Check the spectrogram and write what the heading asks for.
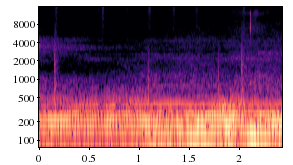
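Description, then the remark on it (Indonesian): A motorcycle engine drones steadily as it rolls past, a low rumbling hum that stays loud throughout with no one talking. “Sebentar, ada motor lewat.”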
